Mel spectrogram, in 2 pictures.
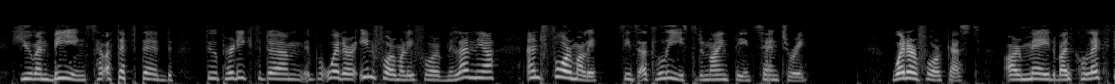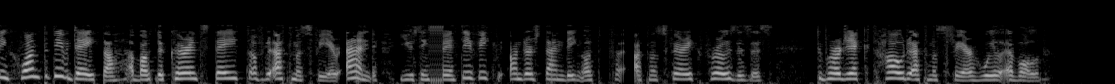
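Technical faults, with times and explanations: Throughout, AAC compression: the audio stops dead at 6.3 kHz, leaving it dull, and the coding damage is plainly audible, which fits low-bitrate AAC-LC at around 24 kbps. The likely cause is encoding, not a simple filter, because the smearing comes along with the band limit.
15.46–15.58 s, system hang loop: one 23.22 ms slice of sound repeats exactly five times, giving a brief buzz at 43.1 Hz, which fits a 1024-sample buffer cycling while the system froze. Unlike a dropout, it repeats sound instead of going silent, and about a tenth of a second is lost.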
